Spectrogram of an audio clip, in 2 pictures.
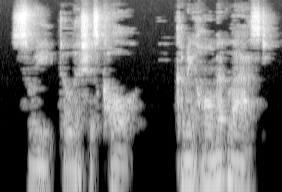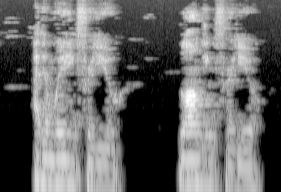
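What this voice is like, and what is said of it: Creepy character voice. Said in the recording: “a familiar, creepy voice”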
